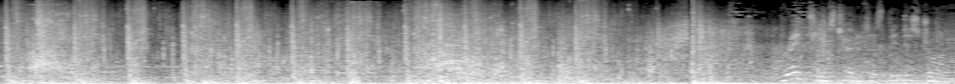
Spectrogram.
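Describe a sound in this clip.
Spell effects and blows crash and zap in a game fight.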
